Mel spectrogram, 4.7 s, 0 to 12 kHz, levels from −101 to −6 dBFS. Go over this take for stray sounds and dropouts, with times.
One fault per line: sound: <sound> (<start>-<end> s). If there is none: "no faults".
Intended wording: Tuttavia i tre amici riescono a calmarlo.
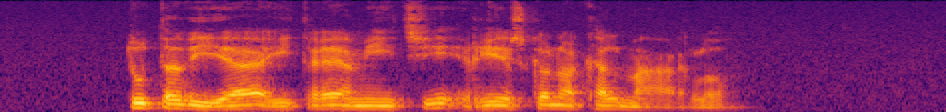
no faults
